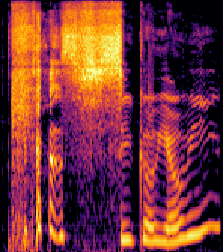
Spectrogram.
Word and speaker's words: Tsukuyomi: Do you pronounce the T here? Tsukuyomi? Hey, it's pretty good.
